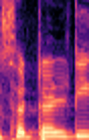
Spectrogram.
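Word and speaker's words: subtlety: और सटल्टी का मतलब है फाइन यानी नाजुक, यहाँ भी बी साइलेंट है।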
